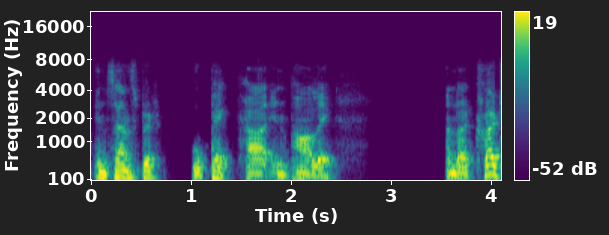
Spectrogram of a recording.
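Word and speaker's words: upekkhā: But in Pali it becomes shorter, upekha, because it's followed by a doubled consonant, double k.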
